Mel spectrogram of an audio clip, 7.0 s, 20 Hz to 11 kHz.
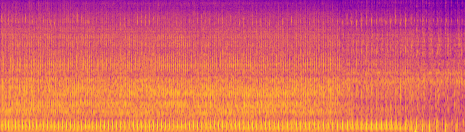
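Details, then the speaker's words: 1964 Wards Power Kraft 110 V 1250 W generator with a Briggs & Stratton engine, about 3 hp: steady, even popping beat holding speed without stumbling after a carburetor mixture adjustment; normal running. "There we go. Just needed a little bit of adjustment, because otherwise the generator will never idle, so you don't have to really worry about that circuit on these ones."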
